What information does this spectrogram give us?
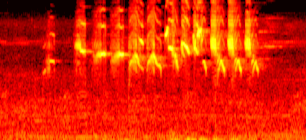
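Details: "Tui tui" three-note song type of the Double-collared seedeater: a fast, high-pitched string of about a dozen crisp chirped notes lasting two seconds, in a quiet setting.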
